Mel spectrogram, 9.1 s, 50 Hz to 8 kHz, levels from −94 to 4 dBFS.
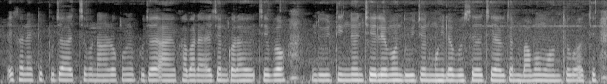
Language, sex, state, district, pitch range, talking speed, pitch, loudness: Bengali, female, West Bengal, Dakshin Dinajpur, 190-195 Hz, 170 wpm, 195 Hz, -17 LUFS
